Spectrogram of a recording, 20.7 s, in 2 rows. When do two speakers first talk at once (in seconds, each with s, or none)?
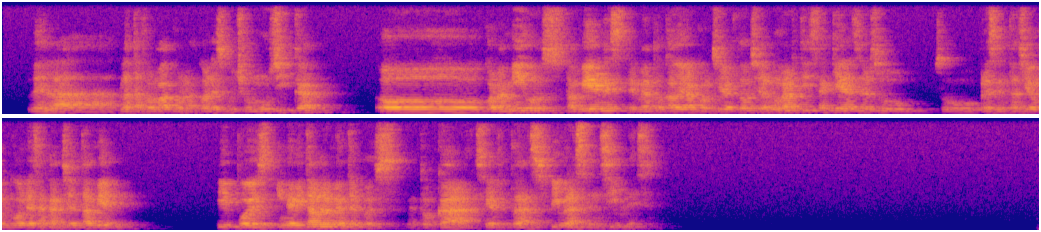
none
